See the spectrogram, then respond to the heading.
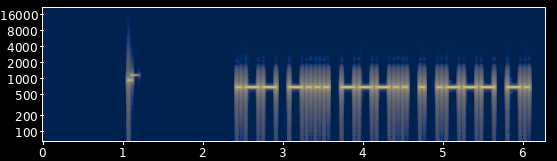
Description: Morse code, heard as a keyed tone, about 22 wpm, 700 Hz. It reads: WB8EJN
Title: Call Signs - 22wpm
